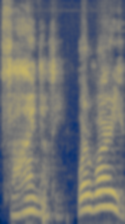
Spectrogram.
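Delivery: angry, annoyed tone. Greeting a partner who went missing overnight, angry. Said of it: "Why are you so angry?".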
